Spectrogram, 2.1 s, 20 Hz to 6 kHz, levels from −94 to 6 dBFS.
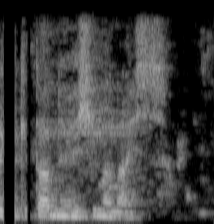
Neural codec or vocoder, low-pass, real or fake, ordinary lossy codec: none; 5.4 kHz; real; AAC, 48 kbps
